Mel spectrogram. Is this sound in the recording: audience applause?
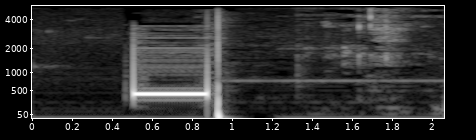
no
